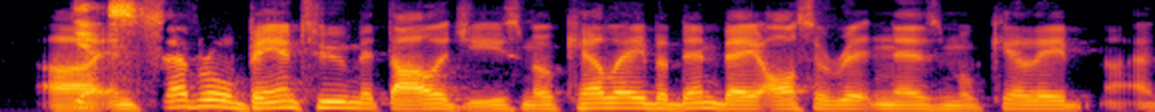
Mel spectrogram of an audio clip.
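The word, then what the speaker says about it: Mokele-mbembe: And have y'all ever heard of Mokle Mimbe from the Congo? Spell it for me.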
